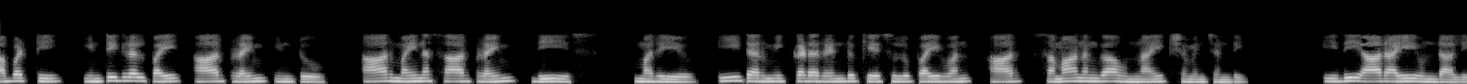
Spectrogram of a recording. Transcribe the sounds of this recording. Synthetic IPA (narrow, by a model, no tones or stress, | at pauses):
kaːbɐʈːi | iɳʈiɡɾɐlpɐjaːɾpɾɐjmiɳʈuː | aːɾmɐjnɐsaːɾpɾɐjmɖiːs | mɐɾiju | iːʈɐɾmikːɐɽɐɾe̞ɳɖuke̞ːsulupɐjʋɐnaːɾsɐmaːnɐŋɡaːunːaːjikʂɐmiɲt͡ʃɐɳɖi | id̪iaːɾɐjiuɳɖaːli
